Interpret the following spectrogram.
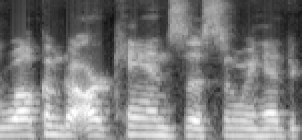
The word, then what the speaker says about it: Arkansas: it's all one word arkansas a-r-k-a-n-s-a-s pagan pride dot org yes yes arkansas has a silent s at the end yes it's a it's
